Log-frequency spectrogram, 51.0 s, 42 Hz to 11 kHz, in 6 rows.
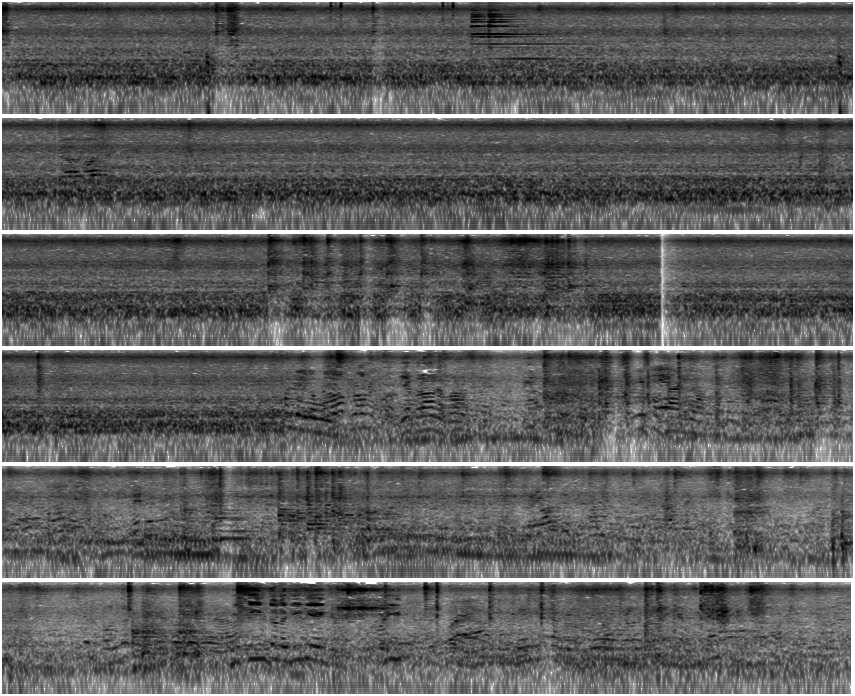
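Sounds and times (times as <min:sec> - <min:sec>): stove fire burning: 0:00.0 - 0:28.4.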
